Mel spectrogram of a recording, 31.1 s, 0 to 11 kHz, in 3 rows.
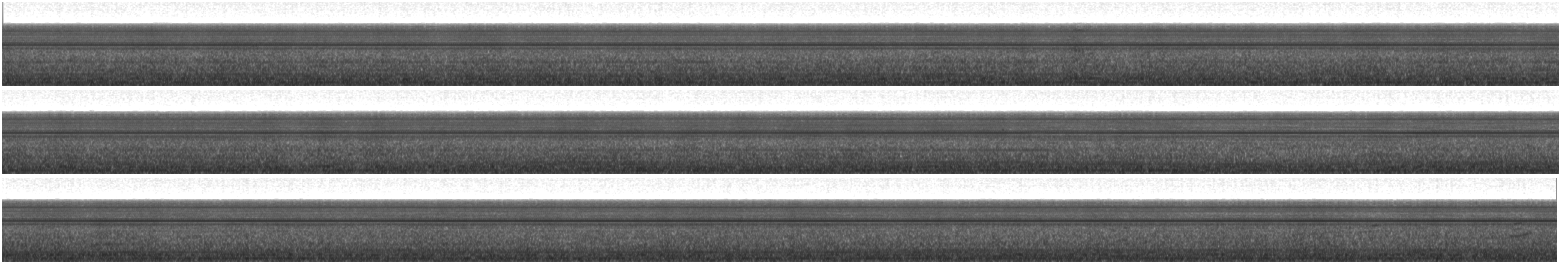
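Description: Boeing 737-800's CFM56-7B turbofan engines heard inside the cabin during the climb: a steady drone with several constant tones, unchanging throughout.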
